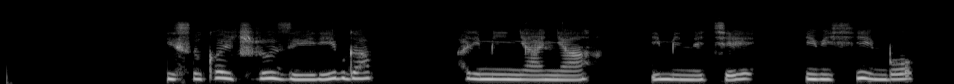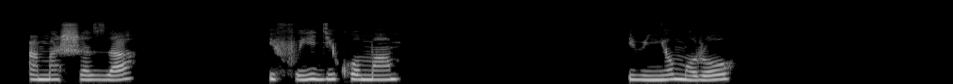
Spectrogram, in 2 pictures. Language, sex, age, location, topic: Kinyarwanda, female, 18-24, Kigali, finance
